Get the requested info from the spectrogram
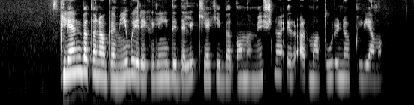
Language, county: Lithuanian, Vilnius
